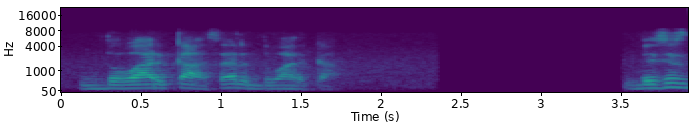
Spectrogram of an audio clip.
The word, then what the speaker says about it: द्वारिका: किसका कैपिटल था द्वारका? किसने बनाया था द्वारका? द्वारिका, मतलब एक्चुअली संस्कृत में प्रोनाउंसिएशन होता है सर द्वारिका, हिंदी में बोलते हैं द्वारका, ठीक है।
